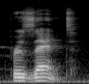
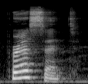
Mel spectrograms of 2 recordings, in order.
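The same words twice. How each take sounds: First: PreZENT, stressed on the second syllable; short pre, strong SENT in present; verb stress. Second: PREZ-ent, stressed on the first syllable; high PRE in Present, then drop; noun stress. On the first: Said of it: "verbs are stressed on the second syllable". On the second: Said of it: "nouns are stressed on the first syllable". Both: Shown as a demonstration.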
